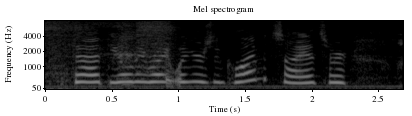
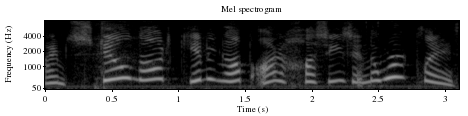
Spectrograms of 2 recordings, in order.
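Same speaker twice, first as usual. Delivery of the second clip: raised, high, squeaky cartoon-mouse-like put-on voice; 3 semitones higher, 8 dB louder than usual. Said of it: "this is way more Mickey than Kermit".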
